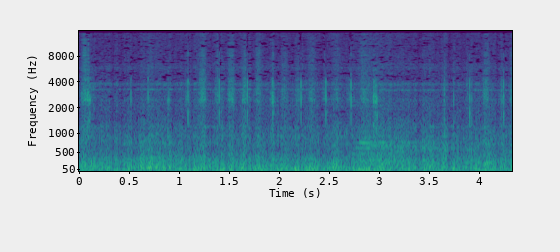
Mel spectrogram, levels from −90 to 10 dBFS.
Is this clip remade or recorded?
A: recorded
